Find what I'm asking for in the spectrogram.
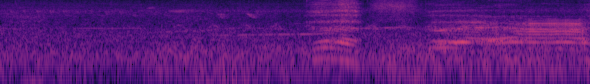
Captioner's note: Ash groans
